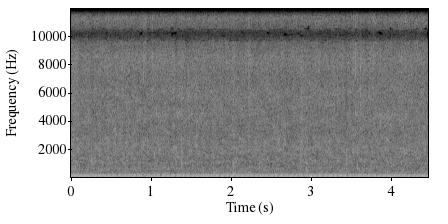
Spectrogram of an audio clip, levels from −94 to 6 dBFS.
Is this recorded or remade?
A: remade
